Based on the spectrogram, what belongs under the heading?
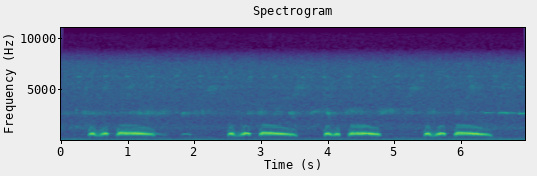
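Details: Decoy spotted dove kept for trapping, cooing in a steady series: a short wavering double note then a drawn-out, slightly falling coo, four phrases in a row over a low rumbling background and a thin high tone.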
